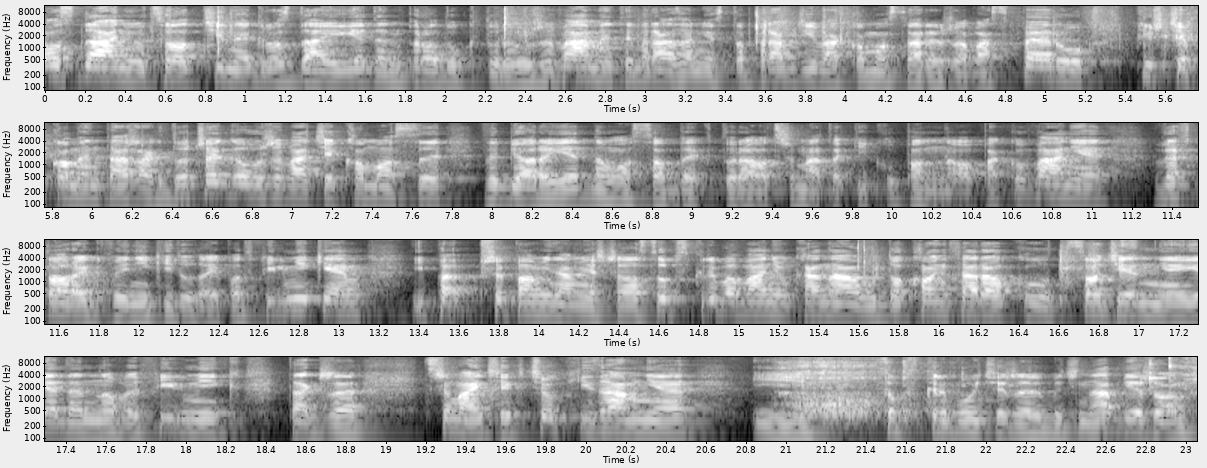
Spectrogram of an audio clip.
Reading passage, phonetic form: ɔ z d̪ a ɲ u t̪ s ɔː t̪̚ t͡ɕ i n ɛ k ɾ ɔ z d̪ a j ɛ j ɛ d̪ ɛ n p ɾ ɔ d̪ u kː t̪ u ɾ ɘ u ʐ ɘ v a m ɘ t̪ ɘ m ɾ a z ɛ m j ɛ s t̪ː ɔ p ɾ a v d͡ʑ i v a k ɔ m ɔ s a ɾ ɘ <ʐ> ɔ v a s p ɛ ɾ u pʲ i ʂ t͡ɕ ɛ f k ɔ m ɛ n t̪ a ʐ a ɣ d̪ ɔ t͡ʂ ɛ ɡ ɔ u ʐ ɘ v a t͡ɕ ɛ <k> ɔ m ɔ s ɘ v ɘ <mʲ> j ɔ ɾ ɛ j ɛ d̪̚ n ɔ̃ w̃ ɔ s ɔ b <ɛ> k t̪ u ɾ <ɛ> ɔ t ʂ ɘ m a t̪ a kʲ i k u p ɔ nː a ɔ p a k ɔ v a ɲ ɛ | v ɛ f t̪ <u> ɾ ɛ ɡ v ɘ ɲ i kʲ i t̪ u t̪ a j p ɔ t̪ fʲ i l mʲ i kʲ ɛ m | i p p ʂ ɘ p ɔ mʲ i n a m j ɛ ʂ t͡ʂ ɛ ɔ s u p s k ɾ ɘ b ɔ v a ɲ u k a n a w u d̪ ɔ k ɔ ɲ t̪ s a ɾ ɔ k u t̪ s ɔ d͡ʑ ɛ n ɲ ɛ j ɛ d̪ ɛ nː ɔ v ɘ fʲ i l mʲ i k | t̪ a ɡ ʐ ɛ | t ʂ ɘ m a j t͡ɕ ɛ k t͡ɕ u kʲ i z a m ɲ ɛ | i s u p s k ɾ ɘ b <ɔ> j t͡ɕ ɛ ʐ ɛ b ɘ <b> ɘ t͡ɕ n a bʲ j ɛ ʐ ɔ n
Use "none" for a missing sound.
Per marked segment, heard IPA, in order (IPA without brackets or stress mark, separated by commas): ʐ, k, bʲ, ɛ, a, ɔ, u, b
